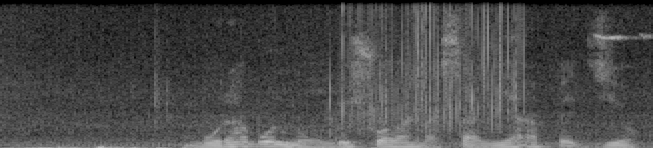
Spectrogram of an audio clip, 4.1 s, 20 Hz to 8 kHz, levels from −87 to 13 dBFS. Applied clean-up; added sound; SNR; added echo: none; Rain + Crackle; 6 dB; none.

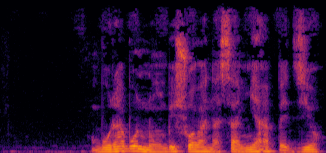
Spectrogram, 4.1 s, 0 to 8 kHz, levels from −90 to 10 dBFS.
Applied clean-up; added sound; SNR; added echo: none; none; none; none.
